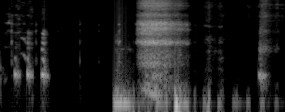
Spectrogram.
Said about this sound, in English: Why are you sniffing it? I don't like this.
